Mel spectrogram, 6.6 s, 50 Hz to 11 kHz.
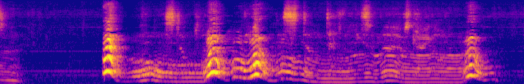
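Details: Malamute husky cross dog answering wolves howling on television; after a short pause, a series of yowling, talking vocalisations with sharp accented onsets at about 1.3, 2.7, 3.2 and 6 seconds, linked by lower wavering moans.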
